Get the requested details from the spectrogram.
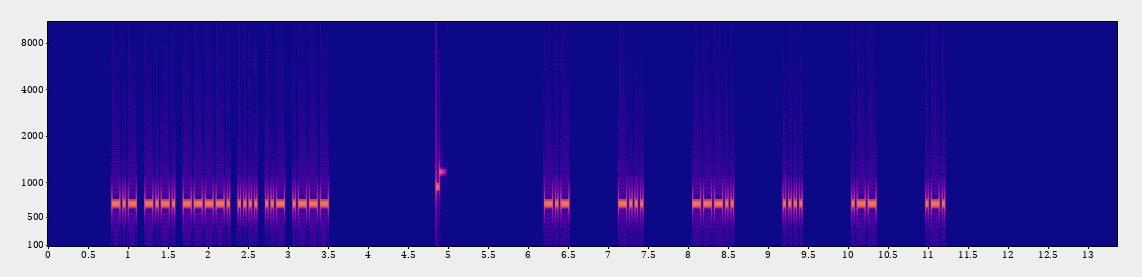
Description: Morse code, heard as a keyed tone, about 36 wpm, spaced as for 18 wpm, 700 Hz. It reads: KC9HUJ KB8HWR
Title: USA Call Signs - 6 Characters - 6x Character Spacing - 35wpm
